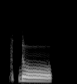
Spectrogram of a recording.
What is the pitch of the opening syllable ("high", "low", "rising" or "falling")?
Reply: low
